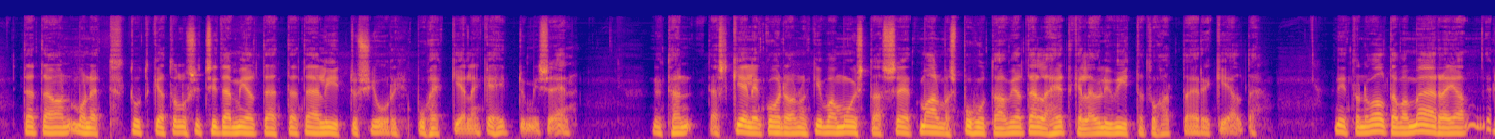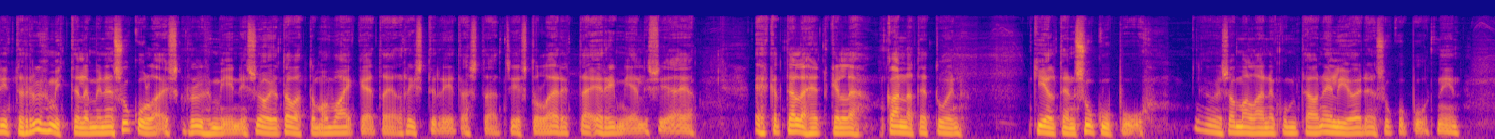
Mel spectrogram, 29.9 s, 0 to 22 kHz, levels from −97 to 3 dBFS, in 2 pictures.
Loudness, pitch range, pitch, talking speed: -19 LUFS, 115-135 Hz, 125 Hz, 135 wpm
